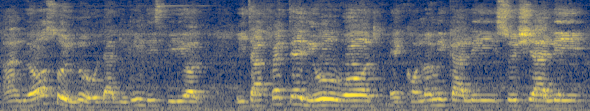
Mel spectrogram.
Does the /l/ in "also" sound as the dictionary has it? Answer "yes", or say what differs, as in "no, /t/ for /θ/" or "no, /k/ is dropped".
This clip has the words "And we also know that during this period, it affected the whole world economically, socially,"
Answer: no, /l/ is dropped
